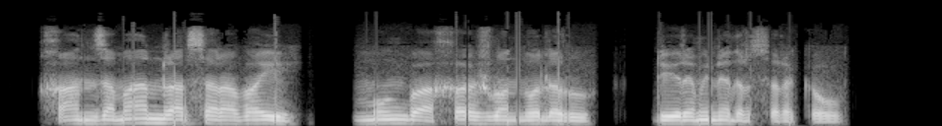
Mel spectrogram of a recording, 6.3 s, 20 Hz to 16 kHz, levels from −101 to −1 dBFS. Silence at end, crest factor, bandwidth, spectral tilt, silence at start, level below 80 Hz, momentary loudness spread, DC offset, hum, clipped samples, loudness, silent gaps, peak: 0.65 s; 14 dB; 7.4 kHz; -7 dB/octave; 0.3 s; -52 dBFS; 7 LU; under 0.1%; none; under 0.1%; -20 LUFS; 2.10-2.35 s, 4.00-4.09 s, 4.19-4.35 s; -6 dBFS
